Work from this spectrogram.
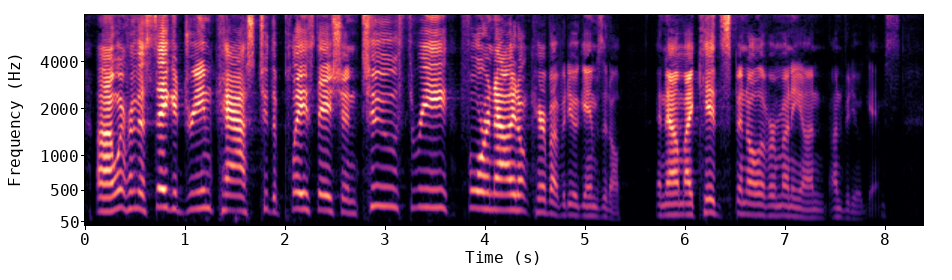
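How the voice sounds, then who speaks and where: In a dry, close recording with no echo, a man with a high pitch and a bright, sharp tone speaks in a raised, projected voice at a very fast pace, with very wide pitch swings and big swings in loudness. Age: 40s. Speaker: pastor. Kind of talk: sermon.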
